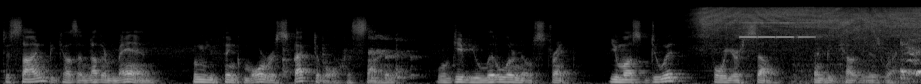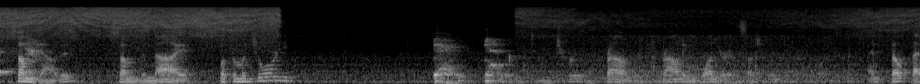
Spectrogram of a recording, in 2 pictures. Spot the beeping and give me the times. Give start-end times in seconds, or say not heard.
7.3-8.2.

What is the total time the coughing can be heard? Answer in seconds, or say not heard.
3 s.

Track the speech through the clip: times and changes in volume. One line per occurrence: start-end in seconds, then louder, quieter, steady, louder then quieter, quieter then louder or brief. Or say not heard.
0.0-12.2 steady
14.2-18.3 louder then quieter.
